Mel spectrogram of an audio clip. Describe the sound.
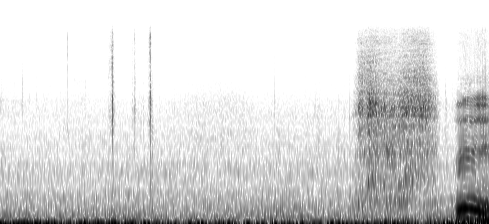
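A smoker draws in a hit of mixed cannabis buds, three kinds ground together, heard as one airy, hissing inhale about a second long near the end after a quiet stretch.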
